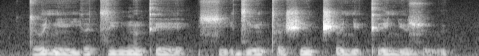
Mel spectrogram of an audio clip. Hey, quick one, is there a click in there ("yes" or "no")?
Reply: no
